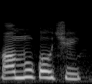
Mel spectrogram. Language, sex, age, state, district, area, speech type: Odia, female, 18-30, Odisha, Kendrapara, urban, spontaneous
